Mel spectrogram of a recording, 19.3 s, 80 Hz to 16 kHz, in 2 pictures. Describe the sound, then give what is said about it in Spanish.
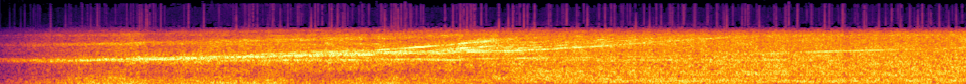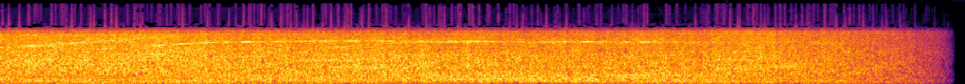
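EB-52 bomber jet engines roar steadily and loudly for the whole stretch in the mission El vuelo del viejo perro, a dense rushing drone with high turbine whines that climb in pitch, and no voices. “yo me voy a mi EB-52 a ver si consigo destruir el láser este en la misión El vuelo del viejo perro.”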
